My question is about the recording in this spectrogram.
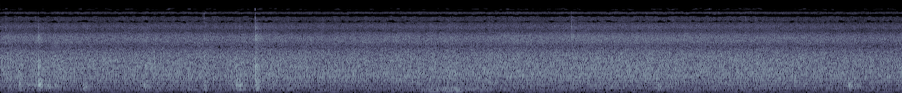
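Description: Steady hiss, with a few faint clicks as wires and a plastic control-panel cover are handled, once near the start and again about two and a half seconds in.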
